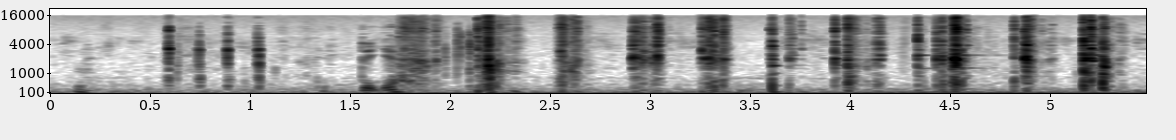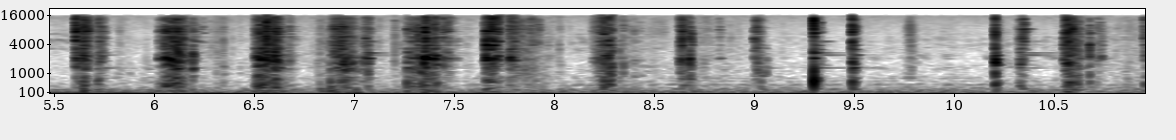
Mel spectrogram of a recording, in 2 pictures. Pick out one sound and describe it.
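A small metal trowel scrapes and digs into dry gravelly soil, close by.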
